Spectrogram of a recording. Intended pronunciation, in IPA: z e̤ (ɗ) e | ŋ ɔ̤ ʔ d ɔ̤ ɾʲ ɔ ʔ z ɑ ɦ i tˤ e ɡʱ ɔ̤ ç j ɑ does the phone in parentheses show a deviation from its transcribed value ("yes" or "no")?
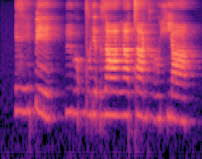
yes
